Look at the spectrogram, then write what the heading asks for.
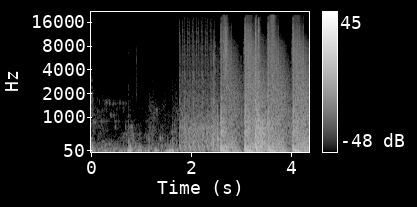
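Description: Bursts of automatic gunfire in the game CS:GO during a pro WESG Finals match, several loud volleys in quick succession after a quieter stretch, with no talk over them.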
